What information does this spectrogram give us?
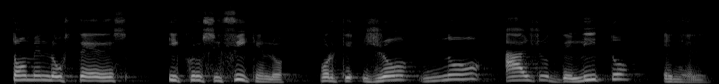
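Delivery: slow, lightly voiced Pilate; a hint of Pilate, slowly handing him over. Pastor reads Pilate to the priests, slow and lightly voiced. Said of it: "Pilato les dijo".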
